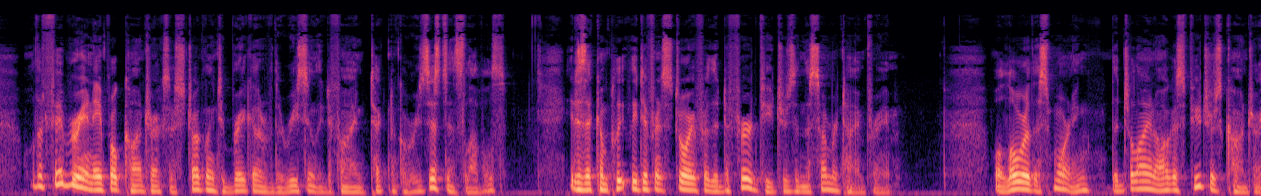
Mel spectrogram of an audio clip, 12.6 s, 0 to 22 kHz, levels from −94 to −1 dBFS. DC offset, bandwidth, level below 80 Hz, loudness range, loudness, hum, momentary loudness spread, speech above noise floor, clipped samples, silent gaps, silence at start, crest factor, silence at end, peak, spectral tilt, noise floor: under 0.1%; 16.5 kHz; -46 dBFS; 5 LU; -22 LUFS; none; 14 LU; 29 dB; under 0.1%; none; 0 s; 18 dB; 0 s; -4 dBFS; -5.5 dB/octave; -50 dBFS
